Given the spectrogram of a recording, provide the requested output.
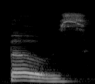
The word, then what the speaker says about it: beaux: The ending is pronounced as Z. Chateaus, beaux, tableaux.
